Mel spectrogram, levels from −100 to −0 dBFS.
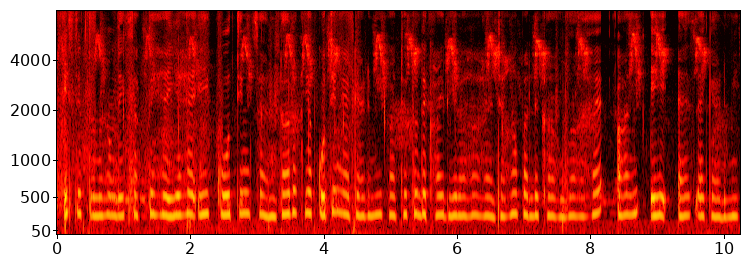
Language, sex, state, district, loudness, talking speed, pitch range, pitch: Hindi, female, Bihar, Gaya, -41 LUFS, 165 wpm, 250-270 Hz, 260 Hz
